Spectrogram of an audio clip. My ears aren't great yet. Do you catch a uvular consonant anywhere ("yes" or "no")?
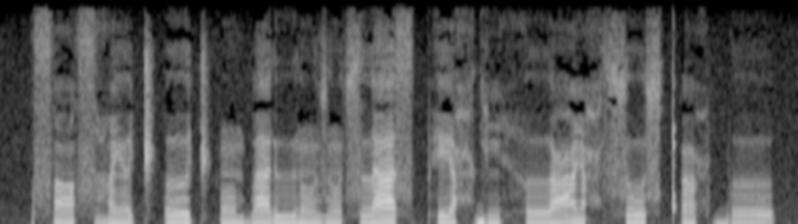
yes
